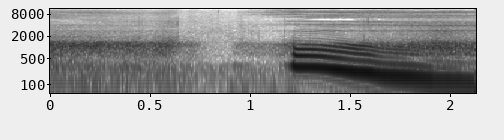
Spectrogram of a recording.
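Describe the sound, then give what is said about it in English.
A yawn: after a brief hush, a loud voiced exhale starts abruptly and slides steadily downward in pitch for about a second as it tapers off. “And then came a yawn”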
